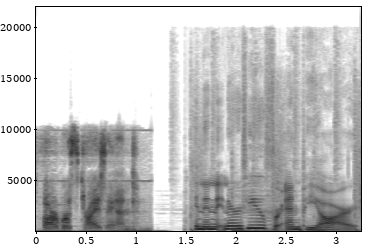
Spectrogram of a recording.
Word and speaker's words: Streisand: In an interview for NPR, she explained how this is a common mistake and that her last name is supposed to be pronounced with a soft S like in sand.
